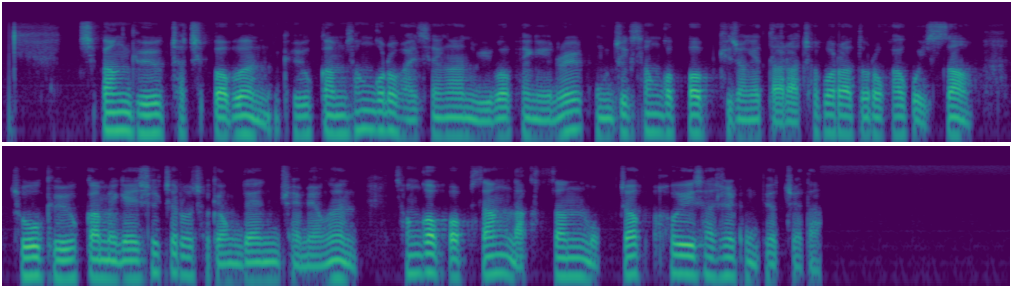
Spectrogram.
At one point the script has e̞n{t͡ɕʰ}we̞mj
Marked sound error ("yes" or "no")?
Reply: yes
